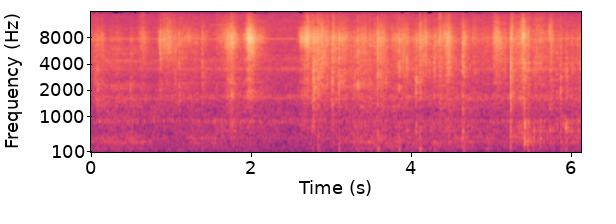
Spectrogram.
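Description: A deck of playing cards being spread and pushed through by hand: soft sliding of card stock with light clicks and snaps as the cards catch. There is a louder snap about two seconds in and a run of quick clicks near the end.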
